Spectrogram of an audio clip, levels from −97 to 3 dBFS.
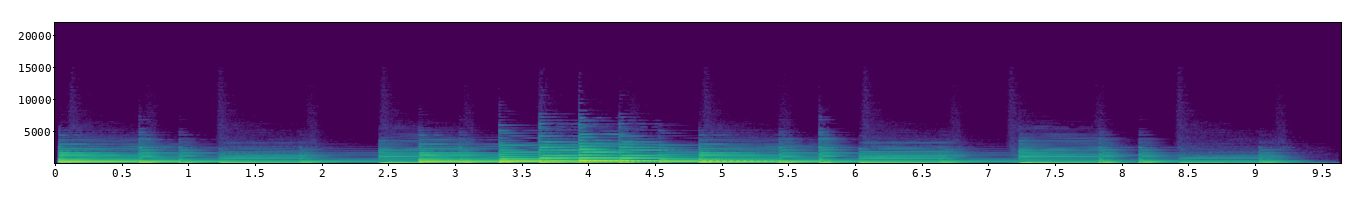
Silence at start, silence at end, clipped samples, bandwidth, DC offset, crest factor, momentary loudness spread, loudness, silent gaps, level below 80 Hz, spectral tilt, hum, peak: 0 s; 0.35 s; under 0.1%; 4.8 kHz; under 0.1%; 18 dB; 18 LU; -22 LUFS; none; -38 dBFS; -10.5 dB/octave; none; -4 dBFS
